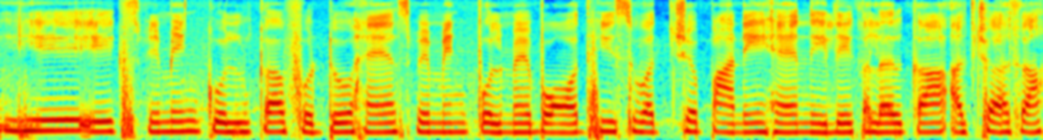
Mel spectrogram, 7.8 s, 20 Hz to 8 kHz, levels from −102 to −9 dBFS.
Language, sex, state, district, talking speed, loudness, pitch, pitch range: Hindi, female, Maharashtra, Mumbai Suburban, 155 wpm, -15 LUFS, 200 Hz, 195-210 Hz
